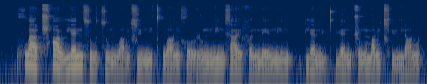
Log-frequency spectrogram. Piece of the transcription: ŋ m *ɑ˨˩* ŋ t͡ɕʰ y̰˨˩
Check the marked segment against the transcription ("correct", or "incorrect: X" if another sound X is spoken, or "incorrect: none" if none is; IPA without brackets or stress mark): incorrect: ɑ˧˥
